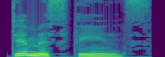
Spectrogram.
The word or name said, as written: dimosthenes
